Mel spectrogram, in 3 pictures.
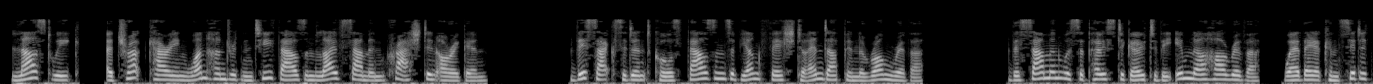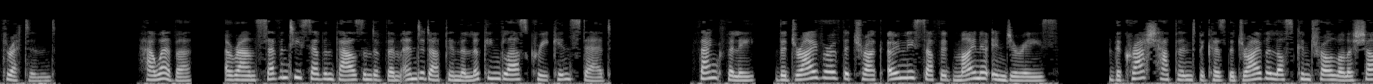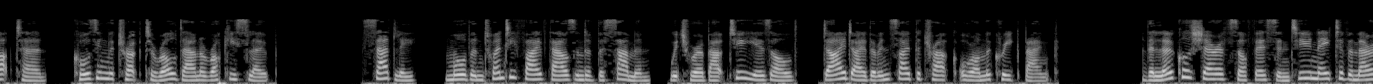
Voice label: English Upper Intermediate FAST Reading; Truck crash releases thousands of salmon into wrong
